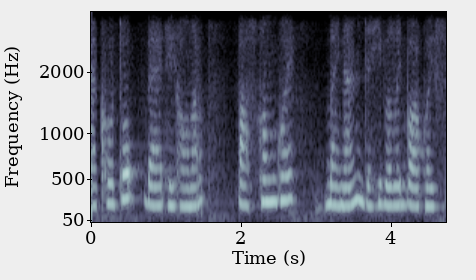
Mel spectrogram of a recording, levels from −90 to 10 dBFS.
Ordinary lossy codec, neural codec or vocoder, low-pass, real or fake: Opus, 32 kbps; codec, 16 kHz in and 24 kHz out, 0.4 kbps, LongCat-Audio-Codec, fine tuned four codebook decoder; 3.6 kHz; fake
